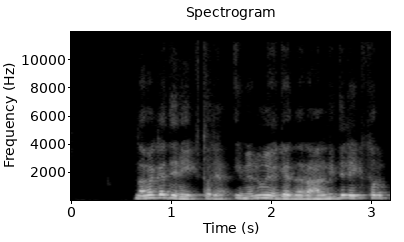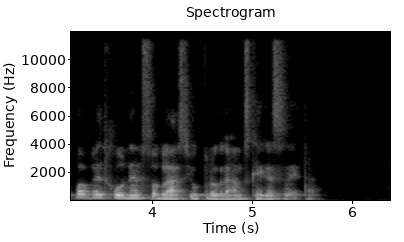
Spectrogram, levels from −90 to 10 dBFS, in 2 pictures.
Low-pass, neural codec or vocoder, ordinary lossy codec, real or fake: none; codec, 24 kHz, 1.2 kbps, DualCodec; none; fake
